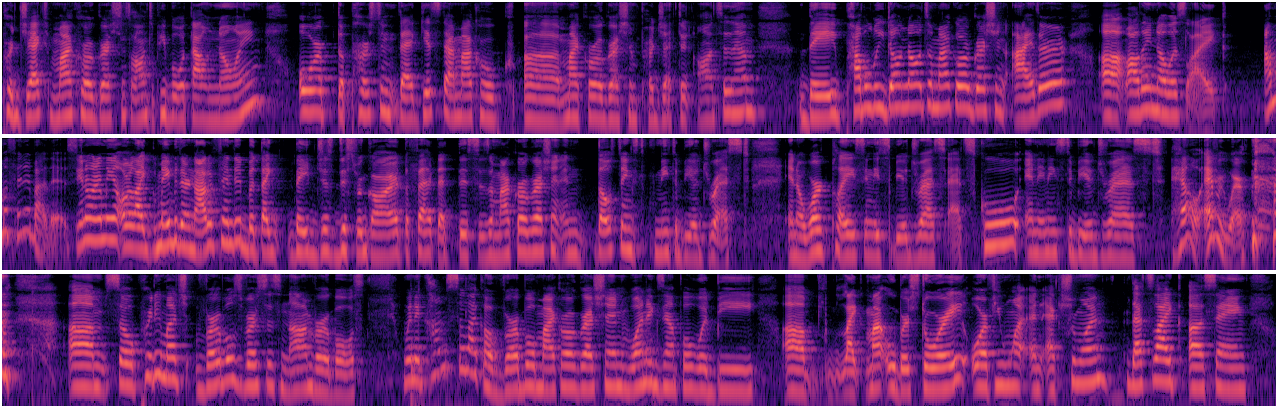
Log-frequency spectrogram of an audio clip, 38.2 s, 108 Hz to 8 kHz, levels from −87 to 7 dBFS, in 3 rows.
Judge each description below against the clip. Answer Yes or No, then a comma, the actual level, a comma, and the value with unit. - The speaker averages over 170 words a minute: Yes, average, 190 wpm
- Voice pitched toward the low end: No, high, 195 Hz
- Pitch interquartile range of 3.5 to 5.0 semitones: Yes, average, 3.9 semitones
